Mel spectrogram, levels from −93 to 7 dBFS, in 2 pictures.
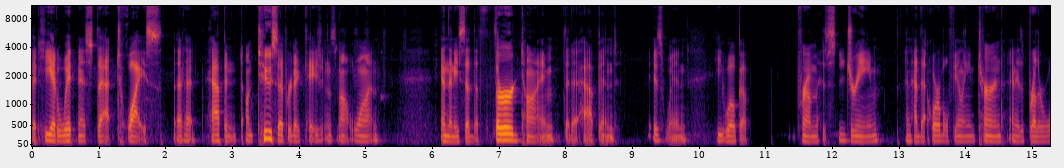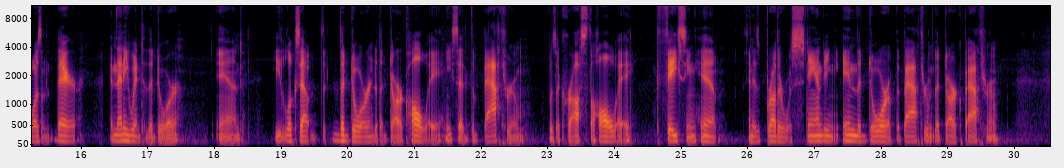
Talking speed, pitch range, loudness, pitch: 170 wpm, 120-135 Hz, -29 LUFS, 125 Hz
